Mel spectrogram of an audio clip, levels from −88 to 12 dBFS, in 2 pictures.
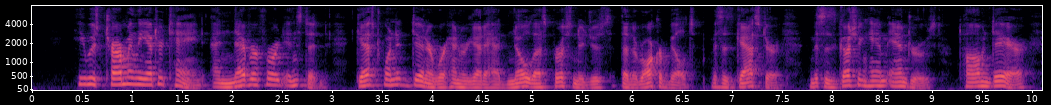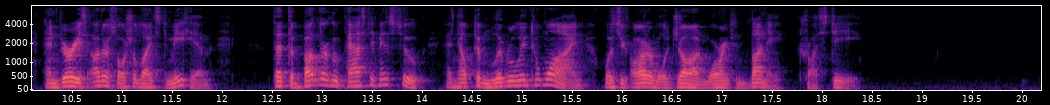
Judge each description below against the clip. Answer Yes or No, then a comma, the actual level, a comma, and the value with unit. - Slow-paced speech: No, average, 170 wpm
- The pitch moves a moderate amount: No, wide, 7.2 semitones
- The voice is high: No, medium, 140 Hz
